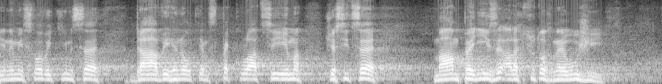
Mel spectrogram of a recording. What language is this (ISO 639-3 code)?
ces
